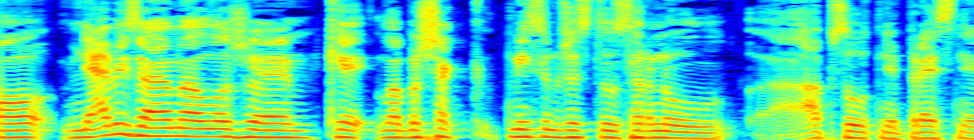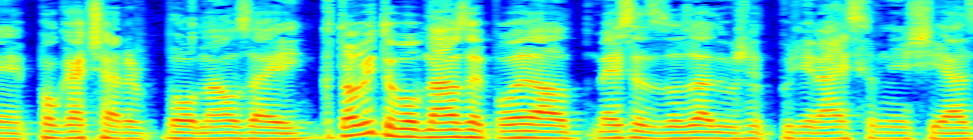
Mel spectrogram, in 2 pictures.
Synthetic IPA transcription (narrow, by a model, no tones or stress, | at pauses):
ɔmɲabizaumalɔʒɛkɛlɛbɔʃakmislimʒɛsi̥t̪ɔzɦr̩nula̰psɔlut̪ɲɛpɾɛsɲɛpɔɡat͡ʃaɾbɔlˠnaɔzajɡd̪ɔβit̪ɔbɔlnaɔzajpɔʋɛd̪alˠmɛsɪad͡zd̪ɔzad̪uʒɛbuɟɛnajsilˠɲɛjʃiaz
